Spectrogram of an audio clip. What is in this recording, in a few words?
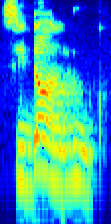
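"siddonlook", Nigerian Pidgin, female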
